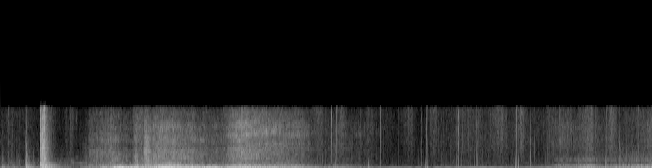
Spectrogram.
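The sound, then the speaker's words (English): A car door thunks shut, then a car engine roars up and accelerates away, its low rumble swelling before settling into a steady drone as it drives off. “Now, here's the car. Hop in.”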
